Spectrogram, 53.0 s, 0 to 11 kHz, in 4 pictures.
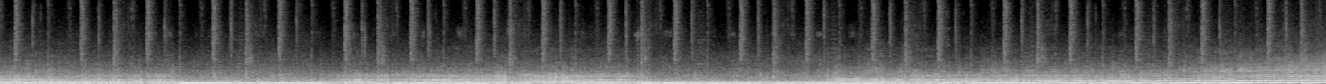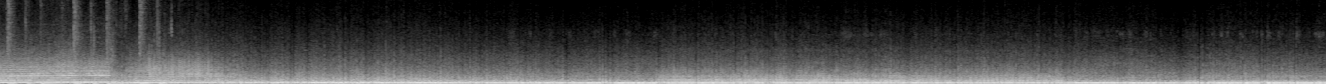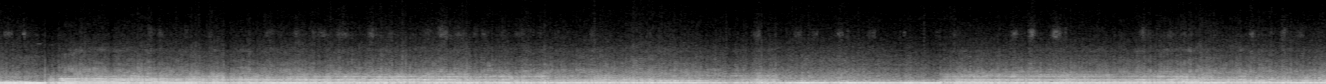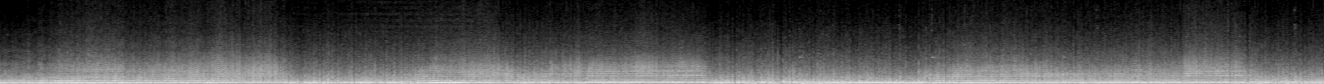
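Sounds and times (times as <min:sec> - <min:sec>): motorcycle engine revving high: 0:00.0 - 0:53.0.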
